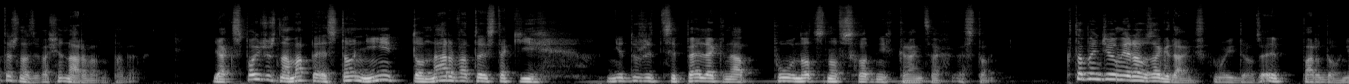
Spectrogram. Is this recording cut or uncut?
uncut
